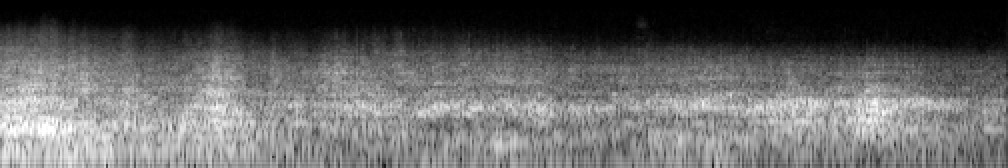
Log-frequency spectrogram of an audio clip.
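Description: A loud, steady airplane engine drone fills the whole stretch, a broad rushing roar that swells slightly at the start and near the end as the aircraft passes by.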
